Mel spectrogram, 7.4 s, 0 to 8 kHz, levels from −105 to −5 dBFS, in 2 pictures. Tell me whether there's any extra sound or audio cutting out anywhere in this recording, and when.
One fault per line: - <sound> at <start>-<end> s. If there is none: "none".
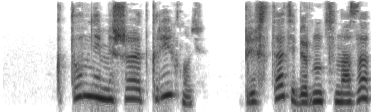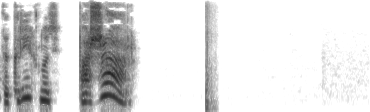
- thud at 5.8-5.9 s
